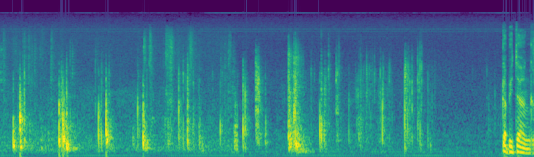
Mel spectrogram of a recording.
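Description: Men talk quietly in the background.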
